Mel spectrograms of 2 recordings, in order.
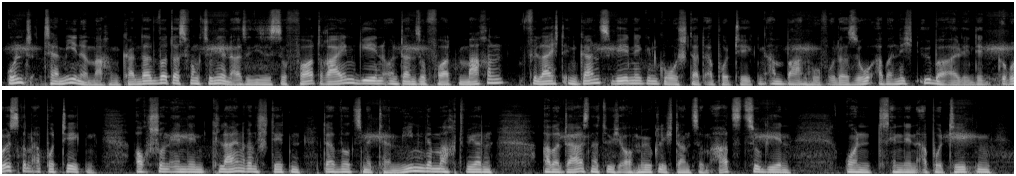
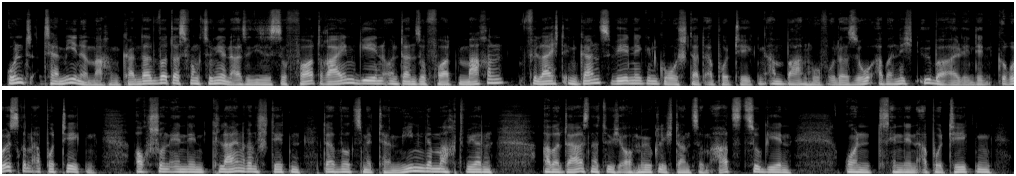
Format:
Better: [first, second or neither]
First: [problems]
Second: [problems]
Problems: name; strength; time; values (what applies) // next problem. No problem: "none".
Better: second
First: hiss; noticeable; throughout; 15 dB below the speech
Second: none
